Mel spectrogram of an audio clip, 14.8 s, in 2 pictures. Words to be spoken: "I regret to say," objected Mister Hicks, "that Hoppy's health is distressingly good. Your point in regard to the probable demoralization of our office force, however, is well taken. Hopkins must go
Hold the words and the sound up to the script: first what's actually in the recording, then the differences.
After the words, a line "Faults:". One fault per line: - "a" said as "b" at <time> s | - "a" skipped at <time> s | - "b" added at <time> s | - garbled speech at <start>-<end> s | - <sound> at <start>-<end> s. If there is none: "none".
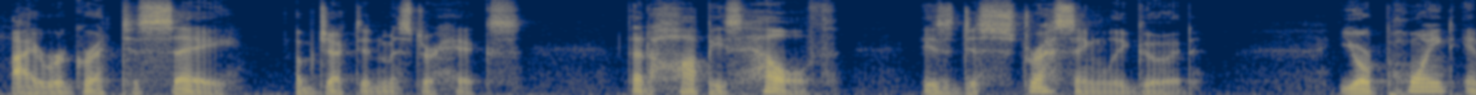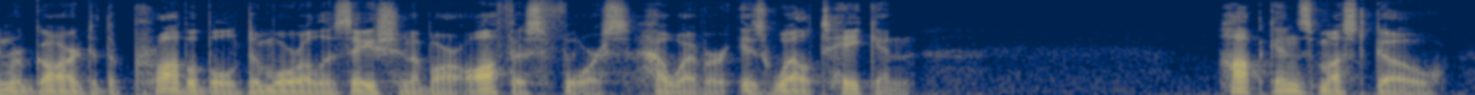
"I regret to say," objected Mister Hicks, "that Hoppy's health is distressingly good. Your point in regard to the probable demoralization of our office force, however, is well taken. Hopkins must go
Faults:
none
